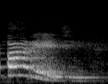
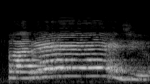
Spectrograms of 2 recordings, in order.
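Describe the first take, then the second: First: Said in the usual way. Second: Loud call with a long "re" in "Parede"; calling out the word. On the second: Shown as a demonstration. Teacher demonstrating the strong syllable, loud stretched call. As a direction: call "Parede", holding the middle "re". Calls the word to find stress.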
